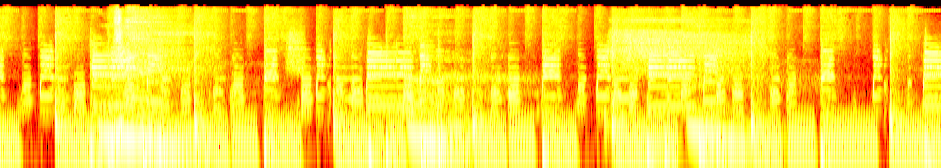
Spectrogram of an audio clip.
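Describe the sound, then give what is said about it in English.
A short, upbeat theme song for the One Peach Each segment plays loud, with full instrumentation, a steady rhythmic beat and bright melodic lines, running continuously with no one talking over it. “Please play the theme song for one peach each.”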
